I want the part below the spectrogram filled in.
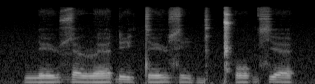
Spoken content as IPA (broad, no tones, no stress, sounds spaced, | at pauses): n e y̯ ɮ ɛ ɭ ɛ ɗ i lʲ t e y̯ z i ɡ | ǁʰ o ɡ sʲ ɛ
